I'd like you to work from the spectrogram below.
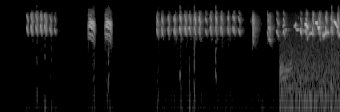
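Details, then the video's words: Double-collared seedeater giving the 'flautado' fluted song used for bird training, edited to remove noise: fast buzzy trilled phrases, two sharp notes, a long rapid trill, then a sweeter varied warble. "PAPA CAPIM GREGO FLAUTADO BELO CANTO ÓTIMO PARA ADESTRA"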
